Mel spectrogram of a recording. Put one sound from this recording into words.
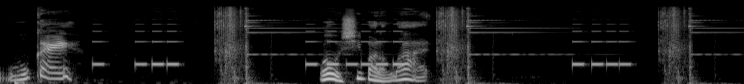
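A cash register beeps as items are scanned.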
